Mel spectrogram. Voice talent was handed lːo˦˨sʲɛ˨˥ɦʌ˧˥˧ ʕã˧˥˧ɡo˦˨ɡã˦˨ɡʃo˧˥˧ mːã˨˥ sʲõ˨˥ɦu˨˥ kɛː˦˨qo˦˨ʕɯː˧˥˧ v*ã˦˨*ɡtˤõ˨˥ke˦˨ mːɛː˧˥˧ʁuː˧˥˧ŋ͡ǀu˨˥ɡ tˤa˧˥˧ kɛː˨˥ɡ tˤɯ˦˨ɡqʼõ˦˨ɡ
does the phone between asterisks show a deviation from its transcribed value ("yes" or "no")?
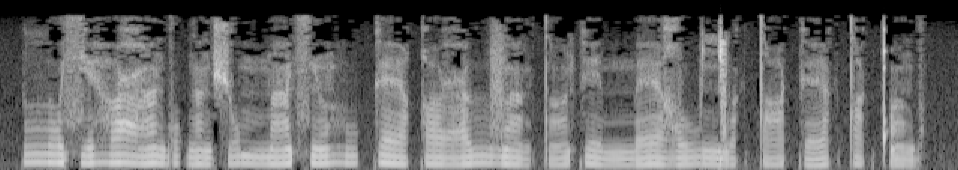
no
